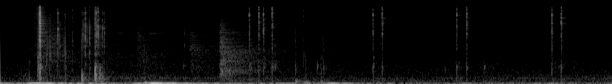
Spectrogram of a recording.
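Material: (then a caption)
Plastic. Fingertips of a right hand resting on a red-backlit plastic laptop keyboard tap lightly at the keys, making sparse, irregular, sharp bright clicks. A soft brief rustle sits among them over a steady low background hum.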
